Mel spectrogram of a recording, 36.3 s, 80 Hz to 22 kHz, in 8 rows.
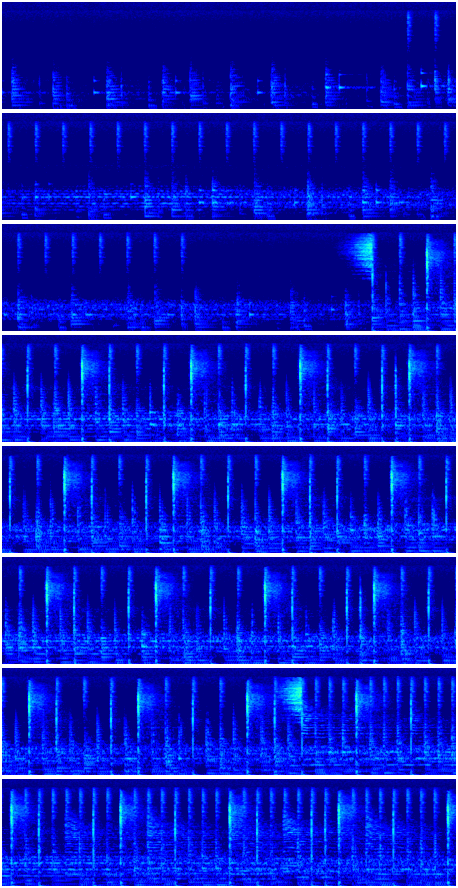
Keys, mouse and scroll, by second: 27.9 click, 30.7 click, 35.6 Right, 36.0 Right.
